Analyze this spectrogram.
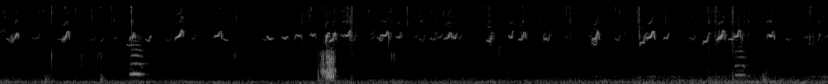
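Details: Free-range day-old chicks, Minorca x Isbar cross hatched under a tame game hen, peep constantly in high, rapid, downslurred cheeps, broken by a few brief lower, harsher notes from the flock.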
